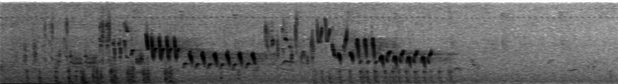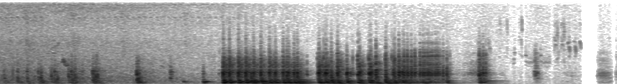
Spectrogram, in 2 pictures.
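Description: Birds calling in quick high twittering trills over the first few seconds. After a quiet stretch comes a low, rasping, creak-like pulsing sound lasting about two seconds. Then near silence.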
